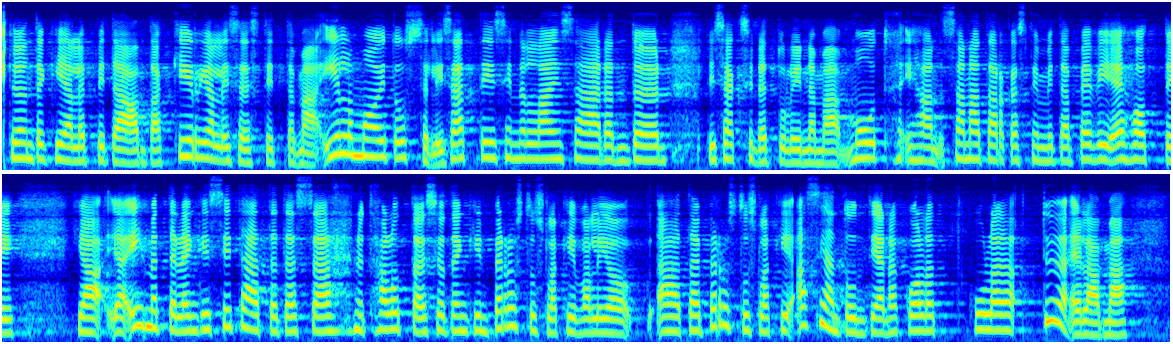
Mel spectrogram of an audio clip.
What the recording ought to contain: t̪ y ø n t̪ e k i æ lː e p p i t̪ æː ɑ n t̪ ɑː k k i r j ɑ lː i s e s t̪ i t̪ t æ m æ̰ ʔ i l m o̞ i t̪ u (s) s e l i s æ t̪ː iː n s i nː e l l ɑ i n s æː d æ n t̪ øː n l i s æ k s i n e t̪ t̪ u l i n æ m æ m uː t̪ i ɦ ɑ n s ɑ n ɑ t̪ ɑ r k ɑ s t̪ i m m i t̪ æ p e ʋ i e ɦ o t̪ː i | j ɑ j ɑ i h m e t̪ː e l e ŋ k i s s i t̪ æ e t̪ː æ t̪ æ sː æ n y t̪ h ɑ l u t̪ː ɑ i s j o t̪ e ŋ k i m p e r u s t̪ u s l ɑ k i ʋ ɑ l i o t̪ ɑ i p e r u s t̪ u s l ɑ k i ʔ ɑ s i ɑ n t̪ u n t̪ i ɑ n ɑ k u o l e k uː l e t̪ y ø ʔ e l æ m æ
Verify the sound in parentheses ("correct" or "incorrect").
correct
